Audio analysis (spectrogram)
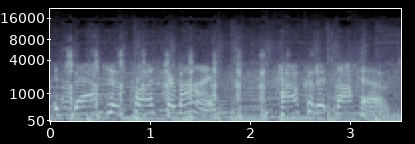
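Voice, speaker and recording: A man musing slowly in short phrases. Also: high voice, animated, vocal fry, poor audio. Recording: loud music behind the voice.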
